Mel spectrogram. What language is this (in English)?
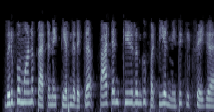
Tamil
